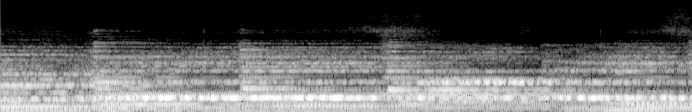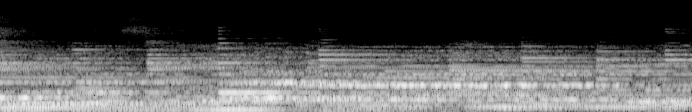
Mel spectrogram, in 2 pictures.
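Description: A chamber choir and children's choirs singing a Christmas carol together in long sustained chords, ringing in a large reverberant church.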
